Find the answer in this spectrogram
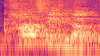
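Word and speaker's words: parsec: 별까지의 거리를 PC 읽을 때는 파색이라고 읽어.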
